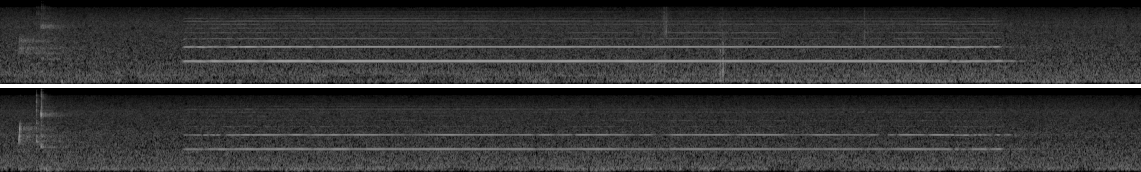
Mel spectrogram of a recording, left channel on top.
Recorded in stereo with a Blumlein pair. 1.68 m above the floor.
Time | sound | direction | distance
0.2 | dripping | 55° right | 1.4 m
1.8 | a violin | 25° left | 0.5 m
